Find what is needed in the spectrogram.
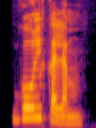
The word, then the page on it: गोलकलम: Hindi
